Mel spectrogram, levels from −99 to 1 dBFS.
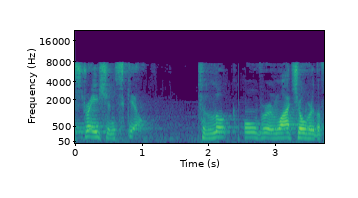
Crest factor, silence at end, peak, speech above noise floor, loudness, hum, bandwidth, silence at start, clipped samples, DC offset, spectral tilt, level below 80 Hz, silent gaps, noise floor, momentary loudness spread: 20 dB; 0 s; -12 dBFS; 31 dB; -29 LUFS; none; 8 kHz; 0 s; under 0.1%; under 0.1%; -4 dB/octave; -64 dBFS; none; -60 dBFS; 12 LU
